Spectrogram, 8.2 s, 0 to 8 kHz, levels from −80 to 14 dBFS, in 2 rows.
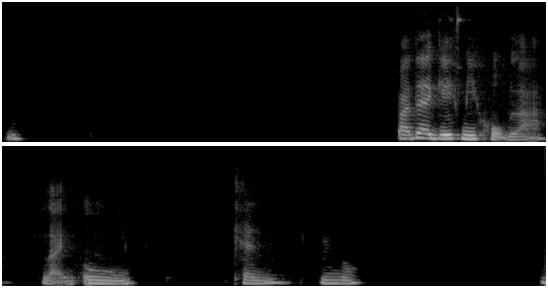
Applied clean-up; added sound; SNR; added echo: neural mask model Resemble Enhance denoiser.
